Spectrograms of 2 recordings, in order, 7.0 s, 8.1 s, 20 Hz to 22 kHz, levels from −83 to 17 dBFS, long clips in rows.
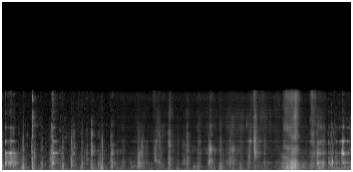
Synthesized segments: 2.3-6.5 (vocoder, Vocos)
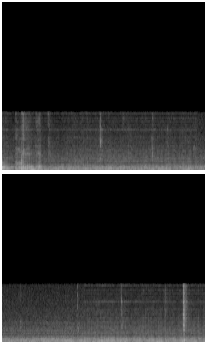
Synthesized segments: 0.0-3.9 (vocoder, Vocos); 5.7-8.1

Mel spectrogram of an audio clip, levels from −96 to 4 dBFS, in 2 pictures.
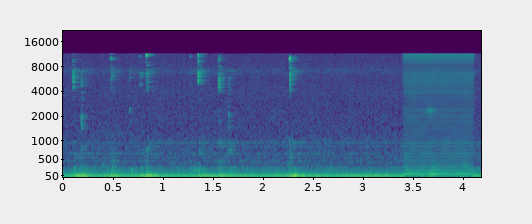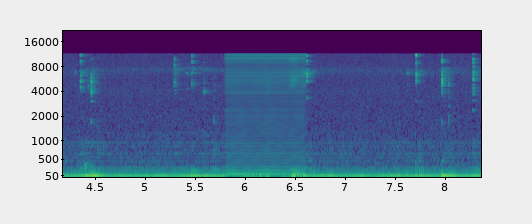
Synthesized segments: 3.4-4.1 (vocoder, Vocos); 5.8-6.6

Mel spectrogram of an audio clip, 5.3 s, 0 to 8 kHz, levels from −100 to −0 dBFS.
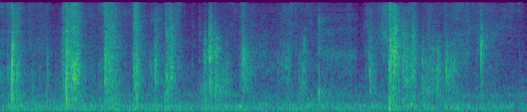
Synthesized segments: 2.4-5.3 (vocoder, Vocos)

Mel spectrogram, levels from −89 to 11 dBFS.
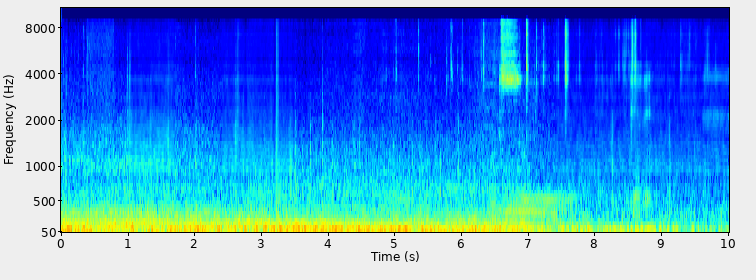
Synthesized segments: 1.0-1.7 (vocoder, Vocos); 2.4-3.5; 7.4-10.0

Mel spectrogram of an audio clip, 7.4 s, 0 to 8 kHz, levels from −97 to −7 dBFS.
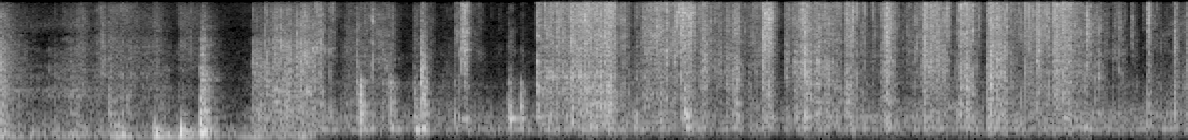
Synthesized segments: none

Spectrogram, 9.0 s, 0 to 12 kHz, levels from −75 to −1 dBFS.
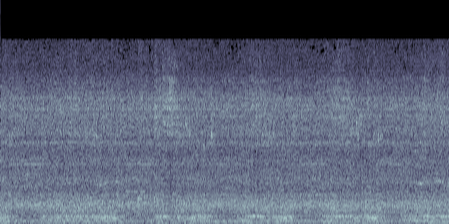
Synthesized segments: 0.0-0.5 (vocoder, Vocos); 2.8-6.1; 6.7-9.0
